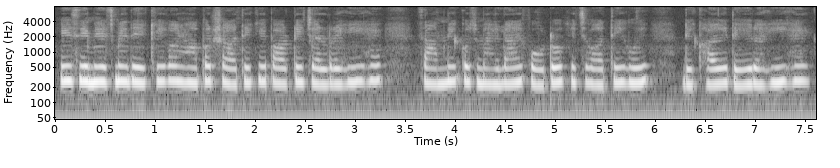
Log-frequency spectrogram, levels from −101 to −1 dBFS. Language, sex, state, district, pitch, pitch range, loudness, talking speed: Hindi, female, Rajasthan, Jaipur, 250 Hz, 240-260 Hz, -15 LUFS, 175 wpm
